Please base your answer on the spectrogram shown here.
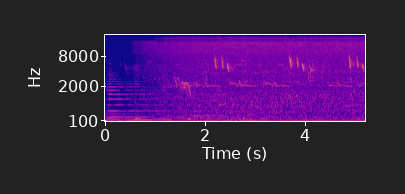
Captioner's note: birds chirping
